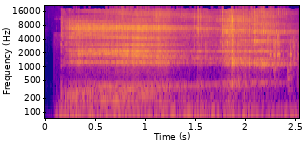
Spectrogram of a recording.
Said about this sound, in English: A gigantic burp. The force of the burp knocks both you and Denny over, right into the quicksand.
